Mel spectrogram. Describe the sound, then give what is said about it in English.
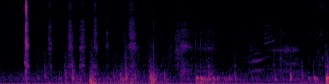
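A cat scratches at a door in a series of irregular, scraping bursts with short pauses between them, fairly quiet, with no one talking. “I just tossed a blanket at my cat. She won't stop scratching the door.”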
